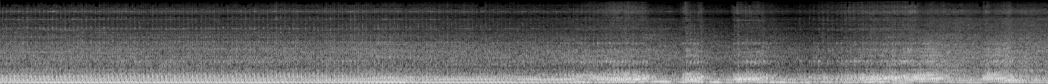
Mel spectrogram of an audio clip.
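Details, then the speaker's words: 2009 Polaris Sportsman 800 ATV, sat about six months, fuel pump not running, injectors possibly gummed; lumpy idle and weak mid-range, but from mid-range to wide open throttle it holds a strong, steady high-rev roar, then drops back unevenly. "but from mid-range up to wide open throttle it runs great as you heard it was revving up really good"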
